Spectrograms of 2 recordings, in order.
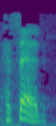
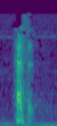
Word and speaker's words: hesed: and it's hesed. Everyone say hesed. Okay, the emphasis is on the he, okay? So hesed, not hesed, it's hesed, okay? Hesed.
